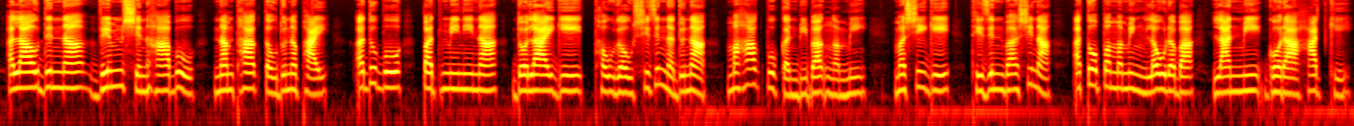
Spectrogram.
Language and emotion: Manipuri, neutral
